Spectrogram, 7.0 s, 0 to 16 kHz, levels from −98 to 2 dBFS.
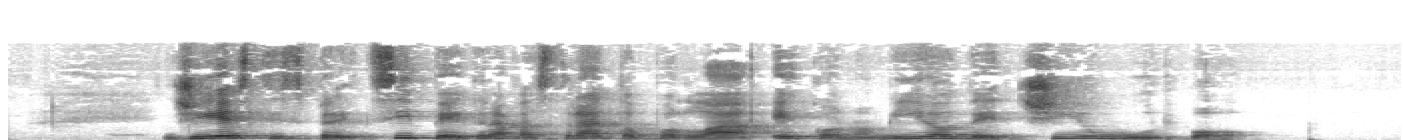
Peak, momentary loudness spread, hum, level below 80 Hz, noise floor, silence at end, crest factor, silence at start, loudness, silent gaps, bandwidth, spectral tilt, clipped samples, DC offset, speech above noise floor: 0 dBFS; 12 LU; none; -66 dBFS; -61 dBFS; 0.85 s; 24 dB; 0.8 s; -22 LUFS; none; 11.5 kHz; -2.5 dB/octave; under 0.1%; under 0.1%; 38 dB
